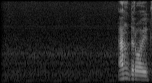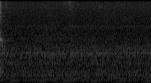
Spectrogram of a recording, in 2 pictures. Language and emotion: Russian, neutral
